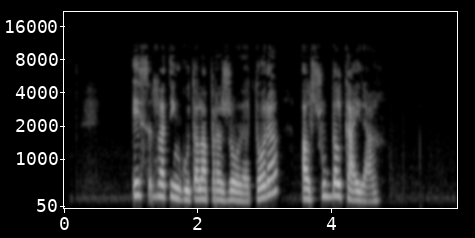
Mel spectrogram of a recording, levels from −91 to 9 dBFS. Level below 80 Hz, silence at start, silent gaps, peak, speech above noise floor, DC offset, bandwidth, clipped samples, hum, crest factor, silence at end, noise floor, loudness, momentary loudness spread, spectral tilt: -80 dBFS; 1 s; none; -6 dBFS; 47 dB; under 0.1%; 11 kHz; under 0.1%; none; 22 dB; 1.2 s; -71 dBFS; -25 LUFS; 8 LU; -5 dB/octave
